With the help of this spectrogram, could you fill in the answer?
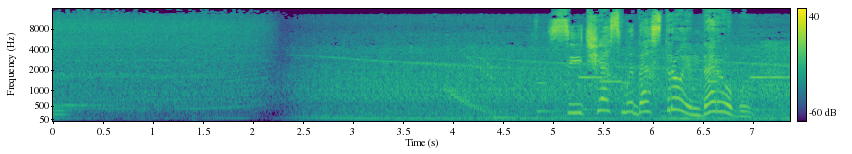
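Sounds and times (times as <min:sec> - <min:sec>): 
small police toy car motor whirring up a plastic track: 0:00.0 - 0:02.2
speech: 0:05.0 - 0:07.2.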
